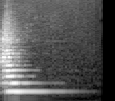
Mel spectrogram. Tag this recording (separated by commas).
Music, Musical instrument, Bowed string instrument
